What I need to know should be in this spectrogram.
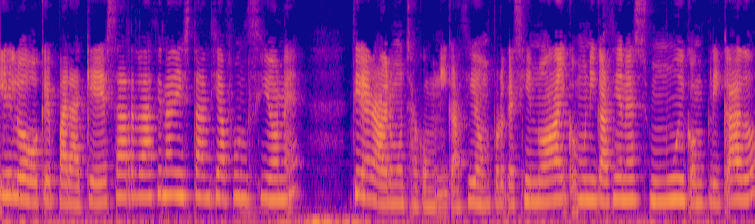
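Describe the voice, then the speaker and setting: A woman with a high pitch talks fairly quickly, her pitch varying in an ordinary way. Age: 20s. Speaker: host's best friend. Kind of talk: casual chat. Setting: recording at home together.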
